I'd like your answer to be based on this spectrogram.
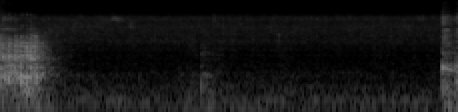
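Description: Onions sautéing in a pan give a short bright sizzle at first, then a faint, low crackle, and another burst of frying at the very end.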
